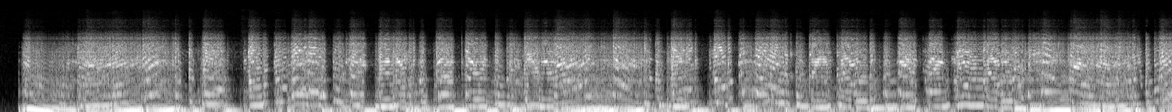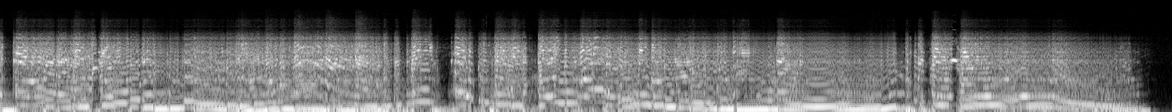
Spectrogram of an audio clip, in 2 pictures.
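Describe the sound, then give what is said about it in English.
Seven-string electric guitar through a phaser pedal and crunch distortion plays a continuous, dense riff. The tone is swirling and gritty, moving between chords and low notes, loud and unbroken, with no talk. “So I kind of like to dial in the phaser setting on this pedal and then run the Animal with it as well.”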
